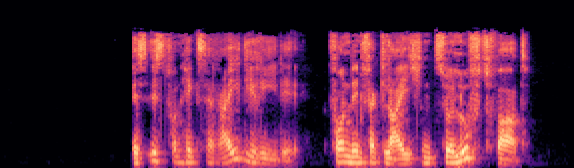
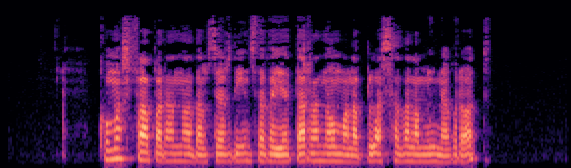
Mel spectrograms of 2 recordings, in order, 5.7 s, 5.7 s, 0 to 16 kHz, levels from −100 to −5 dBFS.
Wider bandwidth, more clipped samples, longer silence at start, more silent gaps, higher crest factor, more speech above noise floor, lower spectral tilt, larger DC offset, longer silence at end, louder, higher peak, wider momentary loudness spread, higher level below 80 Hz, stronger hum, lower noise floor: second, 8.4 kHz vs 11.5 kHz; neither; first, 1.3 s vs 1 s; neither; about the same, 18 dB vs 22 dB; first, over 74 dB vs 58 dB; second, -3 dB/octave vs -5 dB/octave; neither; second, 0.5 s vs 0.85 s; first, -15 LUFS vs -25 LUFS; first, 0 dBFS vs -6 dBFS; first, 11 LU vs 7 LU; first, -52 dBFS vs -68 dBFS; neither; first, under -90 dBFS vs -83 dBFS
